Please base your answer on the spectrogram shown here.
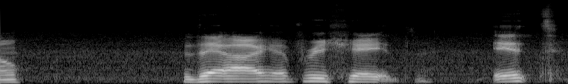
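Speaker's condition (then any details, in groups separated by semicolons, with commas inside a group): Brain injury (brain shearing)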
